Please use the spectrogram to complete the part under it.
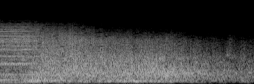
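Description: A bomb explosion sounds as a dense, loud, sustained rumbling roar that holds steady and then gradually fades toward the end, with no voices.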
